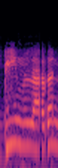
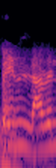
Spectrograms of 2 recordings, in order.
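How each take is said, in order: First: The first word has an 'ee' vowel. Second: The first word has an 'e' vowel. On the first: It copies the American pronunciation. The speaker calls it wrong. "los americanos, que la E la pronuncian I" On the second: It means son of Laden. The speaker calls it right. "digo Ben, y no el anglicismo"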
